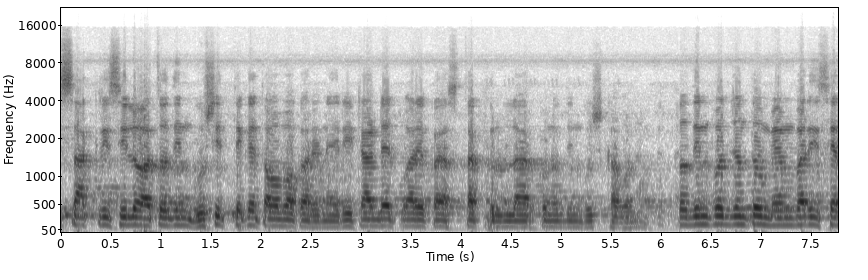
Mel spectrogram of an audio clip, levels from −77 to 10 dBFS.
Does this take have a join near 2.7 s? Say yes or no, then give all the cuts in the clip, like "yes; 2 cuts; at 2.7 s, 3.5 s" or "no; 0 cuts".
no; 1 cut; at 6.2 s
